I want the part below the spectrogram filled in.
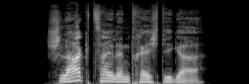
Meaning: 1. comparative degree of schlagzeilenträchtig 2. inflection of schlagzeilenträchtig: strong/mixed nominative masculine singular
- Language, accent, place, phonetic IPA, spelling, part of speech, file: German, Germany, Berlin, [ˈʃlaːkt͡saɪ̯lənˌtʁɛçtɪɡɐ], schlagzeilenträchtiger, adjective, De-schlagzeilenträchtiger.ogg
